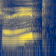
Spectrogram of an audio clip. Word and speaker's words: REIT: is real estate investment trust or rets or pronounced as reit which is which is a special type of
